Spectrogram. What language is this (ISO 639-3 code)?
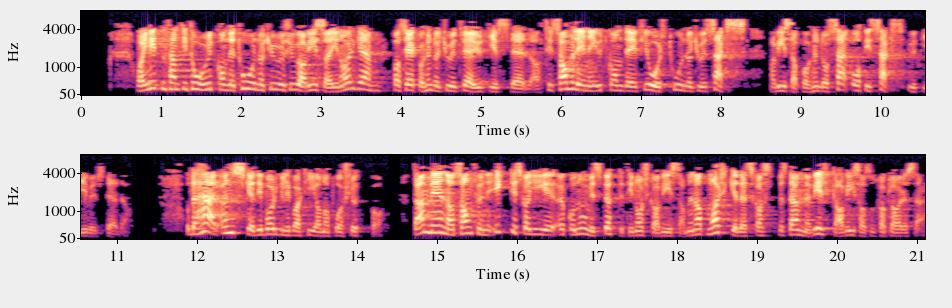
nob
